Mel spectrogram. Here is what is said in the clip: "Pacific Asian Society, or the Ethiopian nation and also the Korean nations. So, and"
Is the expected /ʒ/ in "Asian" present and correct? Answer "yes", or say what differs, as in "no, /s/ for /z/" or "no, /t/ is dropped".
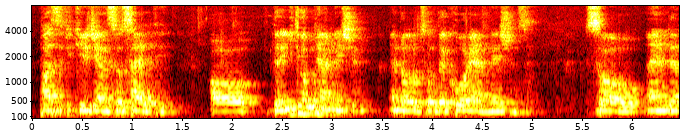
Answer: no, /ʃ/ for /ʒ/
